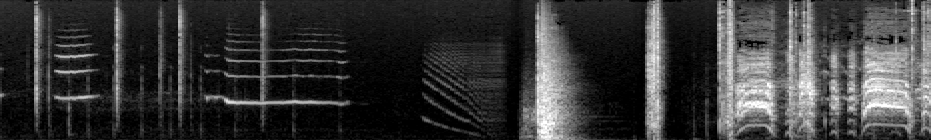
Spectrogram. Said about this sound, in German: Kaum hatte ich die Schwelle überschritten, fiel hinter mir plötzlich die Tür ins Schloss.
